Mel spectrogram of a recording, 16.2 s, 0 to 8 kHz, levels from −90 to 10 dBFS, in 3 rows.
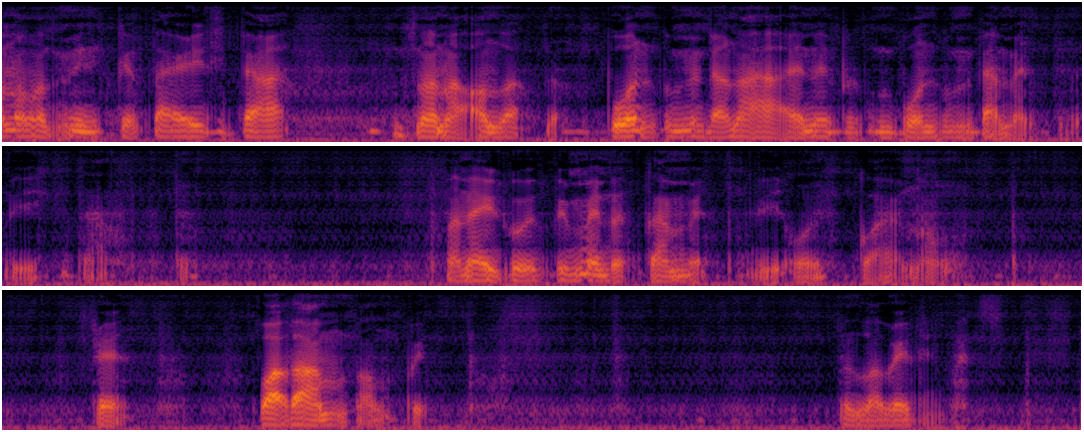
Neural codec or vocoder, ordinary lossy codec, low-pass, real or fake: autoencoder, 22.05 kHz, a latent of 192 numbers a frame, VITS, trained on many speakers; none; 7.2 kHz; fake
